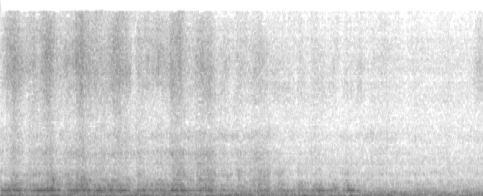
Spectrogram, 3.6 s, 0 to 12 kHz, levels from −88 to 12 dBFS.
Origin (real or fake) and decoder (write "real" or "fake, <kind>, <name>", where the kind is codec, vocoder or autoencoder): fake, codec, HILCodec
